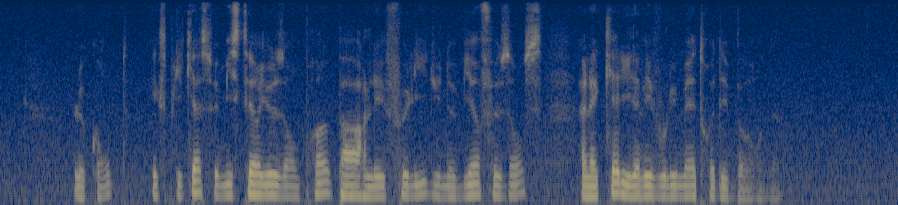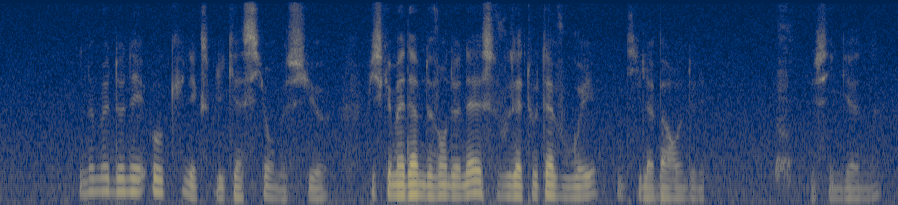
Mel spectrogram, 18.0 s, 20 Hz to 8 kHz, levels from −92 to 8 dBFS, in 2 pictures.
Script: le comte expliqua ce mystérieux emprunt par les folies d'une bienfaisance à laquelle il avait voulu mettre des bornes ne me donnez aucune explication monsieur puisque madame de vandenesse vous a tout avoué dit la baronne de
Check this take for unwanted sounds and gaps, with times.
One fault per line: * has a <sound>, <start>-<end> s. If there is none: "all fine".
* has a bark, 16.7-17.0 s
